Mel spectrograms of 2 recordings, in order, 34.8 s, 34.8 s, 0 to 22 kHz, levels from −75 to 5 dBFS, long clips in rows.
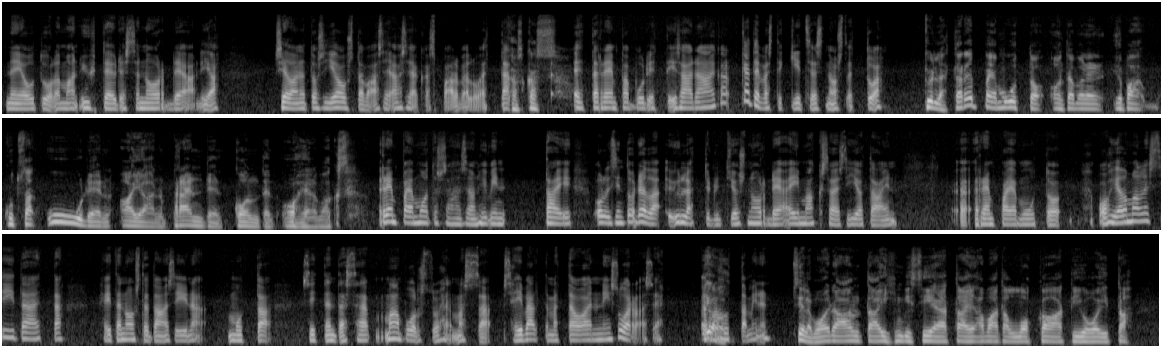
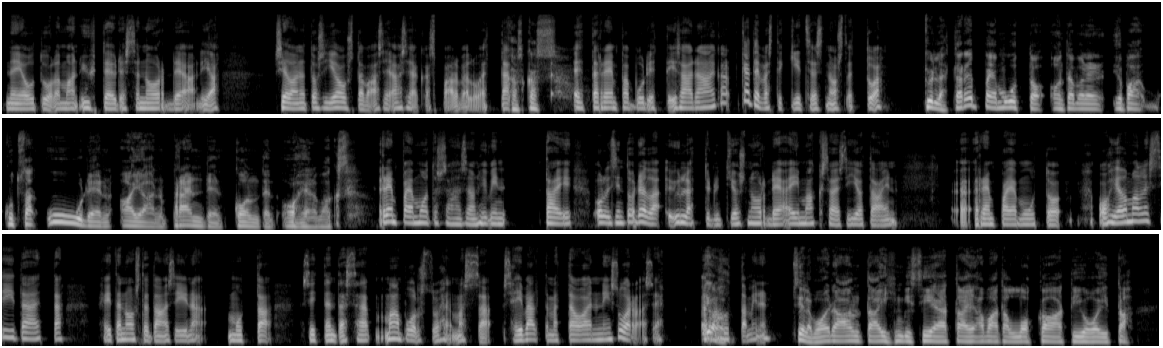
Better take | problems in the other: second | hiss; faint; throughout; 25 dB below the speech

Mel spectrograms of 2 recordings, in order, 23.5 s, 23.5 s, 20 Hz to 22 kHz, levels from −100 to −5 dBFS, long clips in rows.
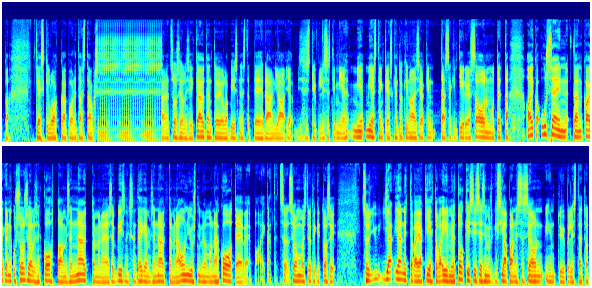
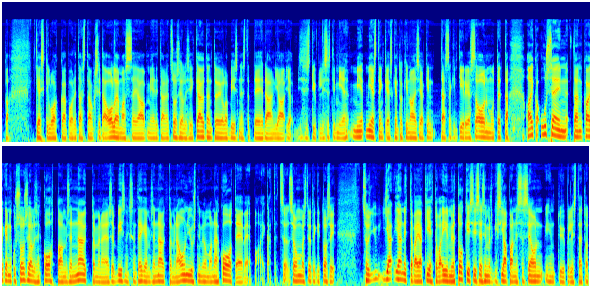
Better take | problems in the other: second | audio freezing; at 2 s for 1.5 s

